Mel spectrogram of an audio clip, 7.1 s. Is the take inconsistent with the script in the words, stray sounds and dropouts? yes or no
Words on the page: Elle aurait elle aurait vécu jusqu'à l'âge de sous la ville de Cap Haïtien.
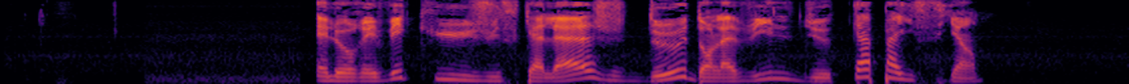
yes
